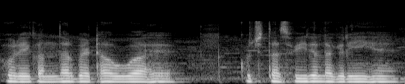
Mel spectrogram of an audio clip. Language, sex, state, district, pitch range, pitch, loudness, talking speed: Hindi, male, Bihar, Patna, 125-135 Hz, 130 Hz, -12 LUFS, 150 wpm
